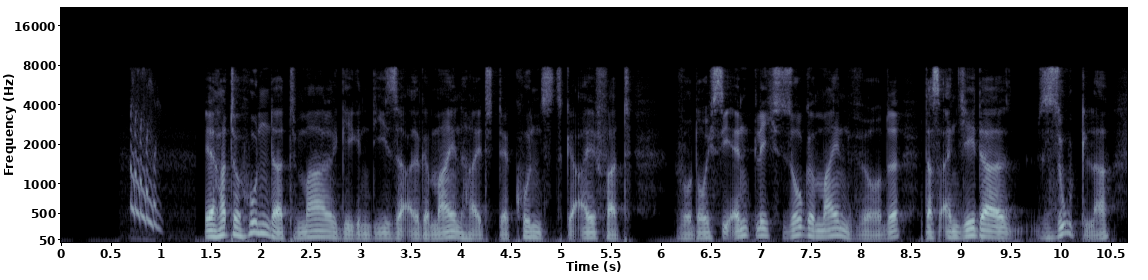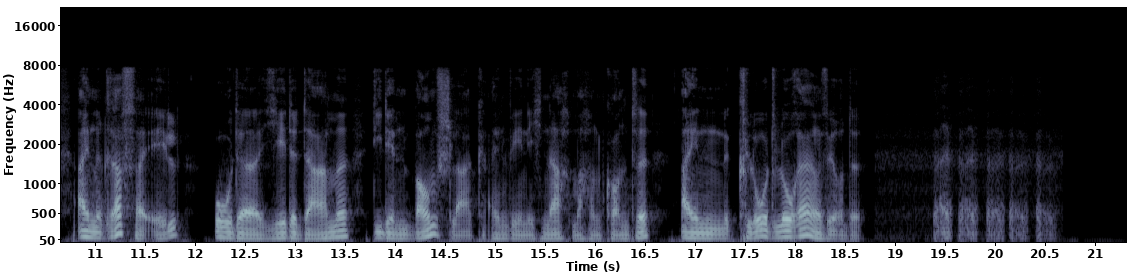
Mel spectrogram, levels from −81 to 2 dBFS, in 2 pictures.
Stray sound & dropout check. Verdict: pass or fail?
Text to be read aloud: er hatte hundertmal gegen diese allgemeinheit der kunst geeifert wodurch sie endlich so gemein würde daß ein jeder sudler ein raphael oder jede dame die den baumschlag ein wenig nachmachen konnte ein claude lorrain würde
fail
